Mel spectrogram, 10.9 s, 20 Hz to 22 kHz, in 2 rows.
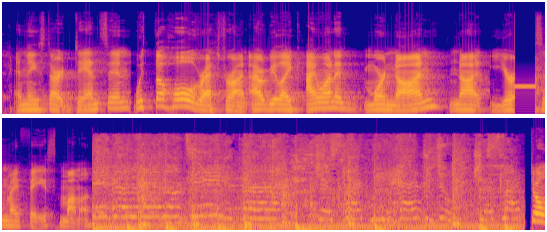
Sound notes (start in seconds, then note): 5.1 beep; 6.3 upbeat pop music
